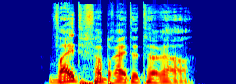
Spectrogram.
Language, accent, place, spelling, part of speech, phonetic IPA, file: German, Germany, Berlin, weitverbreiteterer, adjective, [ˈvaɪ̯tfɛɐ̯ˌbʁaɪ̯tətəʁɐ], De-weitverbreiteterer.ogg
- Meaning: inflection of weitverbreitet: 1. strong/mixed nominative masculine singular comparative degree 2. strong genitive/dative feminine singular comparative degree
